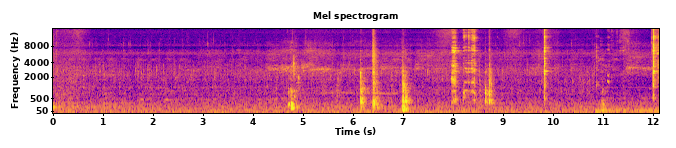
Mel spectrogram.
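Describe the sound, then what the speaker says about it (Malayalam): Quiet kitchen with a few scattered metallic clinks and knocks of a pan being set down, then a soft splash of coconut oil being poured. "ചട്ടി വെച്ച് വെളിച്ചെണ്ണ ഒഴിക്കാം"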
